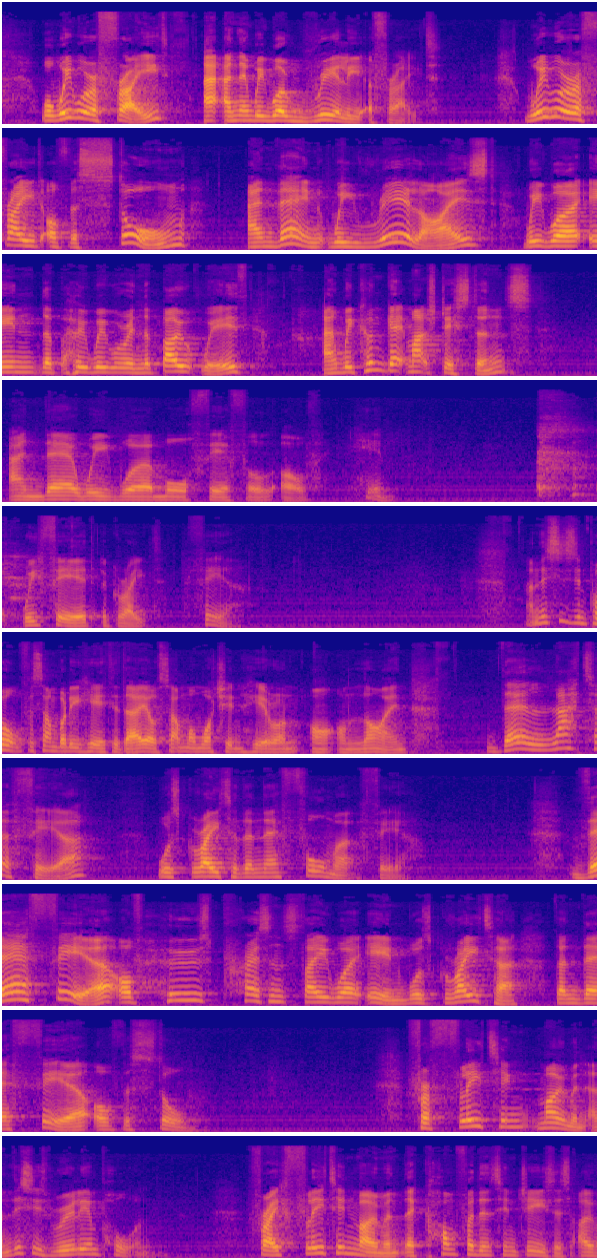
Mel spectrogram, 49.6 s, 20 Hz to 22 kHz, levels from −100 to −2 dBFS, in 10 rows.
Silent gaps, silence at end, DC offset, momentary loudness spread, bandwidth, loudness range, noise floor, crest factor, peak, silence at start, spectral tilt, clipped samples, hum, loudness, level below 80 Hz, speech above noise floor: none; 0 s; under 0.1%; 17 LU; 16 kHz; 11 LU; -65 dBFS; 26 dB; -4 dBFS; 0 s; -5 dB/octave; under 0.1%; none; -29 LUFS; -66 dBFS; 36 dB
